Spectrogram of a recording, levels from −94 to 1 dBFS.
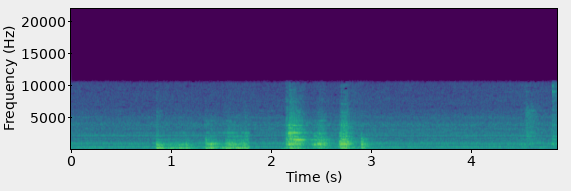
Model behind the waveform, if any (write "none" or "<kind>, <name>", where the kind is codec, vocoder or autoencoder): none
